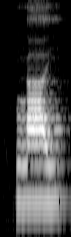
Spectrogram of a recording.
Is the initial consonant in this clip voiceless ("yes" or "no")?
no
